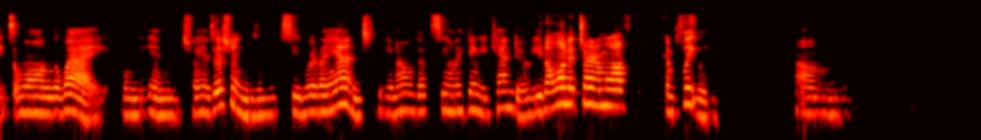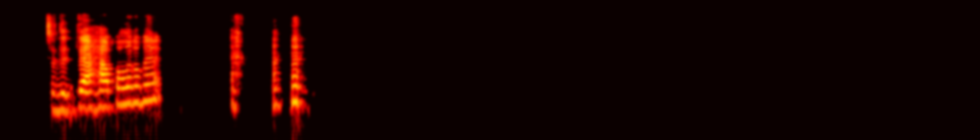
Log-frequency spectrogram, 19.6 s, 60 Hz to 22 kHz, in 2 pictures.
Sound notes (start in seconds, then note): 12.5 chuckling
